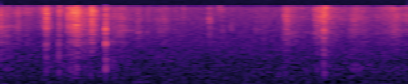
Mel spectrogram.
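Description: Near silence, with a few faint crinkles about half a second in from a holographic foil bag of diamond-painting drills being handled.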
